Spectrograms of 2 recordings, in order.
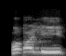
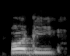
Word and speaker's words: hodi: Hodi, not Who's- two. Oh, Hodi. Hmm. Just pronounce it the way it is written. Hody.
